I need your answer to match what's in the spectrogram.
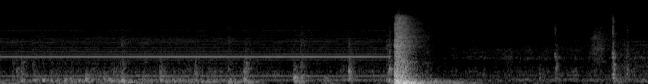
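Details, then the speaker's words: Classic car being prepped for a Route 66 cruise, with a new universal electric fuel pump replacing the mechanical one, tested before starting: steady faint pump hum then a clunk; pump holds about 7 psi. "Sounds like it's holding pressure. The pump is still running, but it's off, so it's made it 7 pounds or what have you."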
